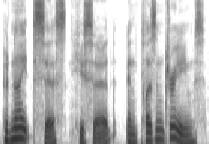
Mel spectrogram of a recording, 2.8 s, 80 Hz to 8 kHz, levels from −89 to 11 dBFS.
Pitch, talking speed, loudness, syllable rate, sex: 125 Hz, 170 wpm, -18 LUFS, 3.6 syllables/s, male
